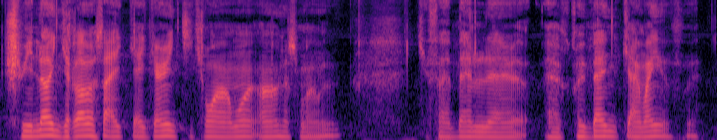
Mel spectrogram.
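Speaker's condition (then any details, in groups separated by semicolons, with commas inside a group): Cerebral palsy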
